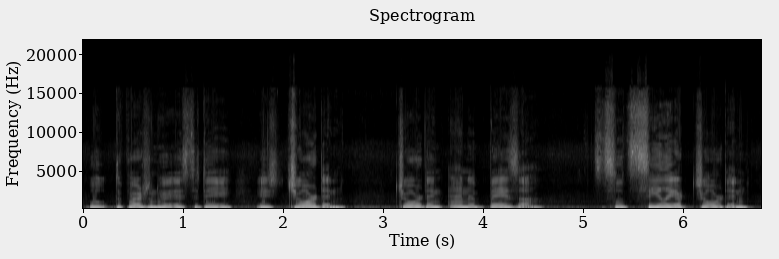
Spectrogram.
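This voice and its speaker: A Scottish man hosts a live stream from a desk microphone, reading chat comments aloud and adding dry, teasing, rambling asides. His bassy voice has a dark tone and a sing-song lilt at normal speed, with no echo in the recording.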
